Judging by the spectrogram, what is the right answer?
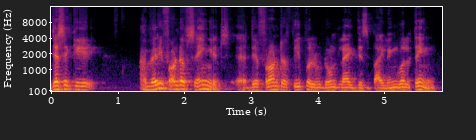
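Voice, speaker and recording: An older man, a native Hindi speaker with an Indian English accent, delivers an emphatic keynote lecture over an online video call, mixing Hindi into his English. His voice is mid-range and mellow, at a moderate pace.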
